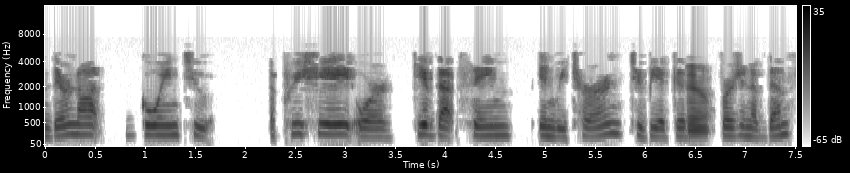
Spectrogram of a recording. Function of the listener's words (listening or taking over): listening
